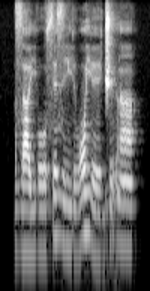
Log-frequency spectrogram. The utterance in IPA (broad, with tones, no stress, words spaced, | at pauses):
za˨ joː˨sɪ˦ zi˨jɪ˨βɔ˦ jeː˨d͡ʒɪ˦rã˦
